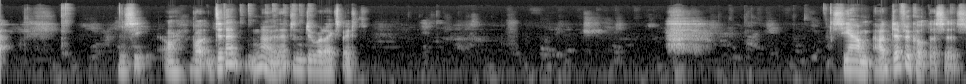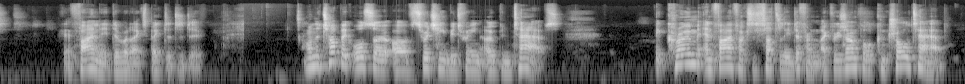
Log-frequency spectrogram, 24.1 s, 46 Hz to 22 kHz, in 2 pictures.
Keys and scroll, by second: 5.7 ctrl+w, 6.0 ctrl+t, 6.1-7.2 typing, 9.0 typing, 10.0-10.8 typing, 11.8 typing.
